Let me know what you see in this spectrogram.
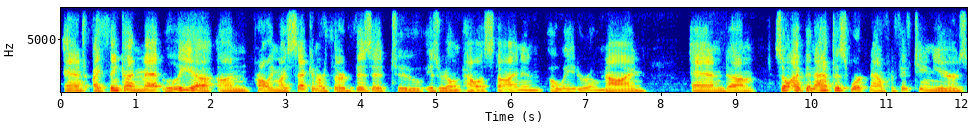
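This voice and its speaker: A man at a medium pitch, with ordinary pitch variation and a fairly slow pace. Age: 60s. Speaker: journalist and blogger. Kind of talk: interview. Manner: halting.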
